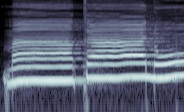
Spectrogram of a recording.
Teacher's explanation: Cara bacanya huruf kaf dipanjangkan 2 harokat. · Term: mad tabi'i dhahiri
